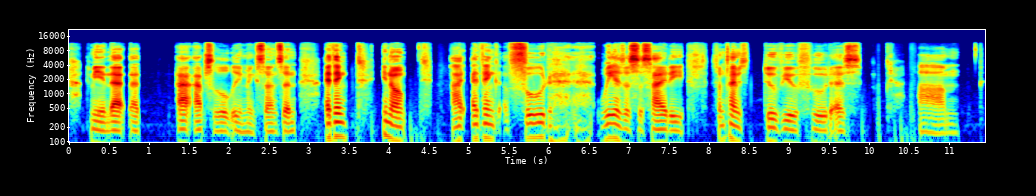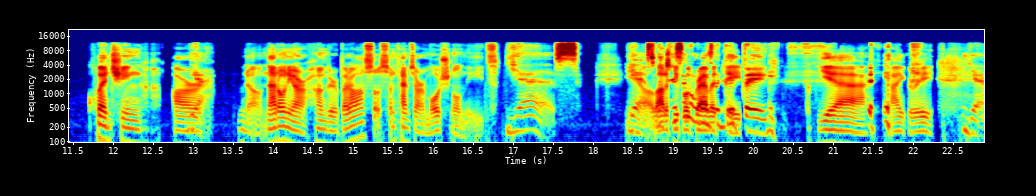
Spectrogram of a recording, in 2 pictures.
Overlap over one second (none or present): present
